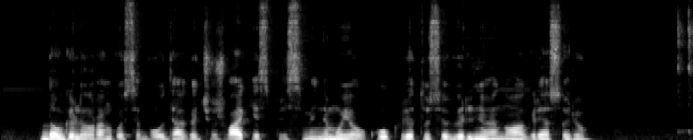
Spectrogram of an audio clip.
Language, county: Lithuanian, Marijampolė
